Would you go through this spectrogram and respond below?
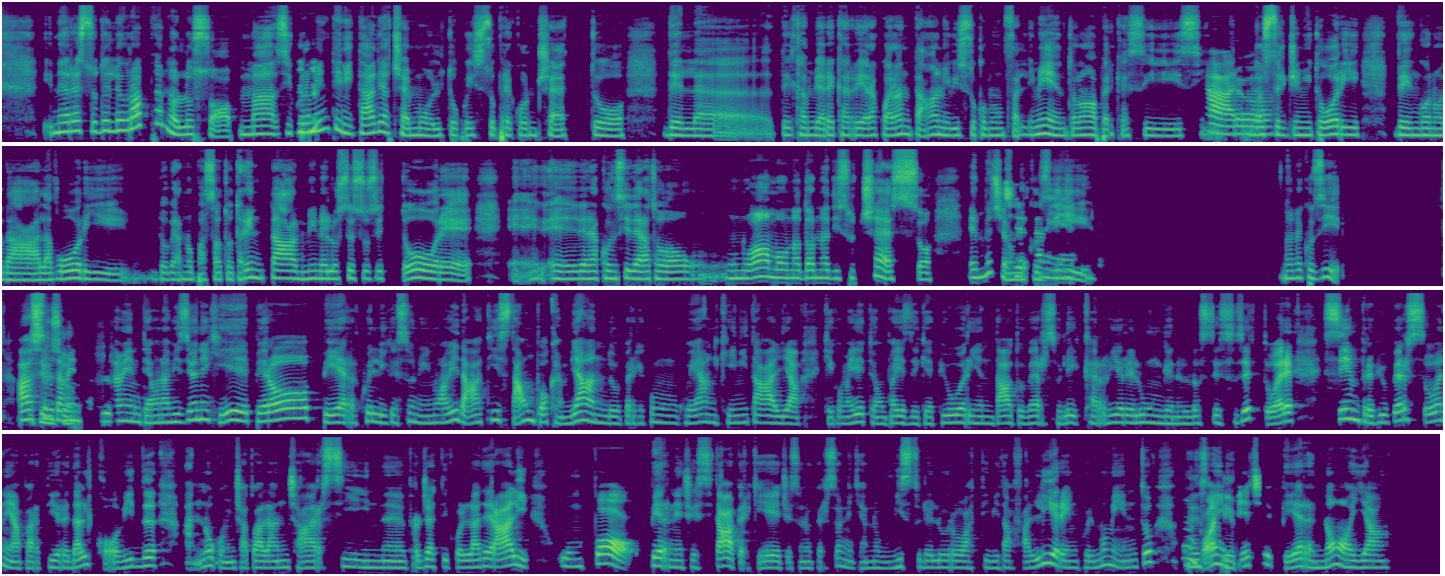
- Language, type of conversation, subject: Italian, podcast, Qual è il primo passo per ripensare la propria carriera?
- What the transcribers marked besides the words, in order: other background noise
